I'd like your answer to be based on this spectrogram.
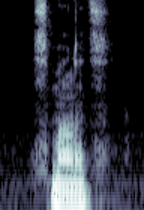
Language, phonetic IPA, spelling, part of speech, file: Polish, [ˈsmalɛt͡s], smalec, noun, LL-Q809 (pol)-smalec.wav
